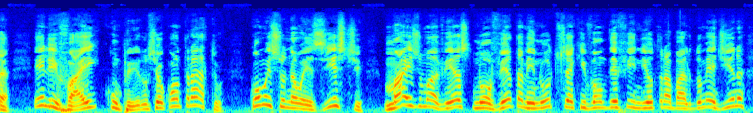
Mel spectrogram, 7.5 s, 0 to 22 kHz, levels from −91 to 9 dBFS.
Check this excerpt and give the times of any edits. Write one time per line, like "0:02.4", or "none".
none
